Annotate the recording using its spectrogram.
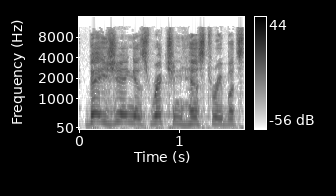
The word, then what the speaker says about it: Beijing: That correct pronunciation is Beijing. – I think Bryant needs a little bit of a lesson in Chinese, and since John's a Chinese language teacher, I think he should explain how the word Beijing should be pronounced. – And I think it's quite simple to get it pretty close, and I feel like the Jing, as we say, is in jingle bells, and we also offer jingoism for those who like variation, is pretty close.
